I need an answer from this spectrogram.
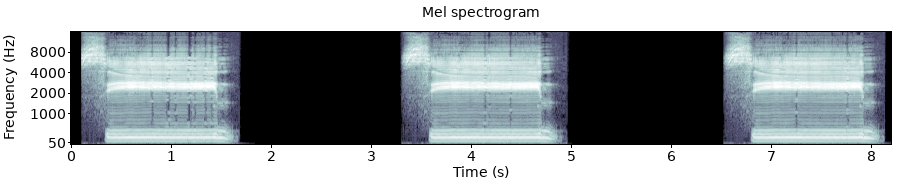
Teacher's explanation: سین کی ادائیگی میں زبان کی نوک کو سامنے والے نیچے کے دو دانتوں کے کناروں سے مضبوطی سے لگا کر باریک اور سیٹی جیسی آواز میں پڑھیں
